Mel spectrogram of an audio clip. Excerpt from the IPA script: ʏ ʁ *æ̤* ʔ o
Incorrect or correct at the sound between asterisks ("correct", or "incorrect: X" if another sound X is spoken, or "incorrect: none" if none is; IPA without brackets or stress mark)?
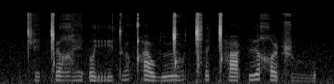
incorrect: ɛ̤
